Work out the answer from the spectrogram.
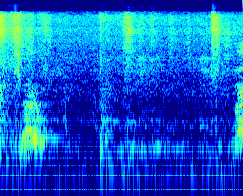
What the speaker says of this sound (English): I apologize that if you hear the dog.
